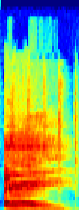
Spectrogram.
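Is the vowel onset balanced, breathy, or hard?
breathy. The vowel starts with an audible breath of air. "more on the breathy and the aspirated side"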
